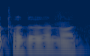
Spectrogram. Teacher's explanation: सभी तो वर्ण का उच्चारण स्थान दंत हो जाएगा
